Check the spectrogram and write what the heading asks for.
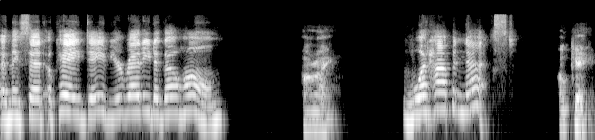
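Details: Adult speech, possibly two speakers; typical speech.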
